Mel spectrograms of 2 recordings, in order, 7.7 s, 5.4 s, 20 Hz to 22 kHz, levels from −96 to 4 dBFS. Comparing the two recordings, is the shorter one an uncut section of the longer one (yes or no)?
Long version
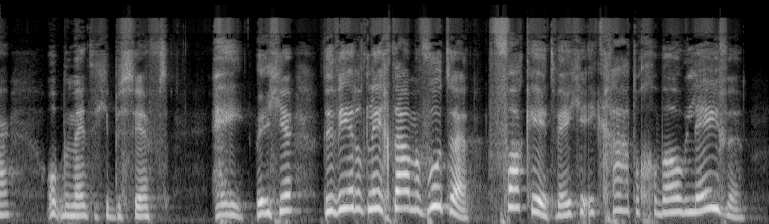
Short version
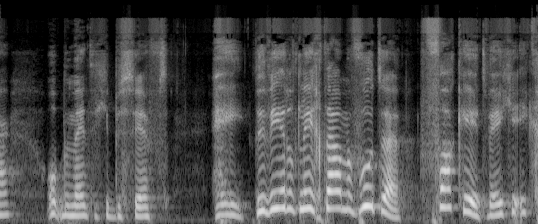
no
